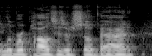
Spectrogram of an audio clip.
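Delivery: plain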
